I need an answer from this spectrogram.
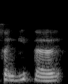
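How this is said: The name is said with Hindi pronunciation.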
